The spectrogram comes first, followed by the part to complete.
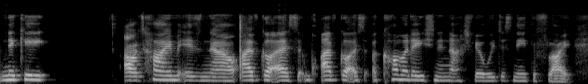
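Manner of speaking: ordinary talk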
